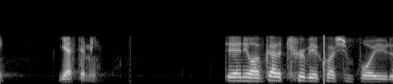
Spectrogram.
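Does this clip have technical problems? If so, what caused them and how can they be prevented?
Yes. There are bit errors on a digital phone line. Brief bursts of crackle sit at 1.28–1.31 s and 3.20–3.24 s. The speech is carried by G.711 mu-law telephone coding, limited to about 300 Hz–3.5 kHz. Each flipped bit corrupts one 8-bit sample. A hit on a high bit, or on the sign of a loud sample, throws that sample far off, giving a sharp tick. The error rate sounds very low, around a fifth of a percent. Error checking and correction on the transmission link would prevent it.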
